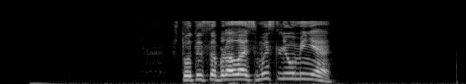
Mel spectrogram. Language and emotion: Russian, angry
